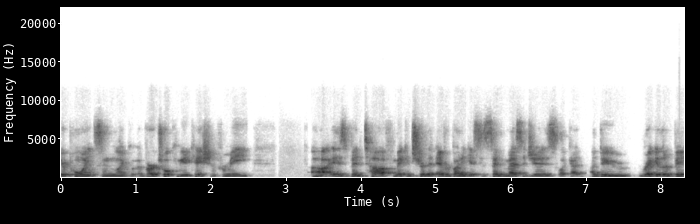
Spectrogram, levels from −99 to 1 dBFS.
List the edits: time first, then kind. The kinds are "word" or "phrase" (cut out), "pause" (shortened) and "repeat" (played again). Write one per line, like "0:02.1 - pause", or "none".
0:07.0 - pause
